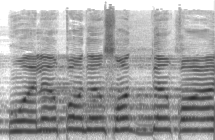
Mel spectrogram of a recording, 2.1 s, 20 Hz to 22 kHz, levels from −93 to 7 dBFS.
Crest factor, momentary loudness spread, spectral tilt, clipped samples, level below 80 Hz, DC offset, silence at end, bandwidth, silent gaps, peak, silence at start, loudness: 14 dB; 3 LU; -0.5 dB/octave; under 0.1%; -68 dBFS; under 0.1%; 0 s; 18.5 kHz; none; -2 dBFS; 0 s; -16 LUFS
